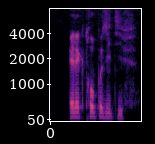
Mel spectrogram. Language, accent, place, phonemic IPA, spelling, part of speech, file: French, France, Lyon, /e.lɛk.tʁo.po.zi.tif/, électropositif, adjective, LL-Q150 (fra)-électropositif.wav
- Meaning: electropositive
